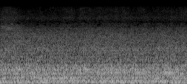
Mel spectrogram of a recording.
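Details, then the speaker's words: ILG B-30 blower at 250 V with the restriction plate fully removed, drawing about 3.4–3.5 A, still within motor spec: loud, steady rushing roar of air. Running wide open without the back pressure it is designed for. "there's definitely some air moving here it has no problem moving air at all but now as i said before these aren't designed to run wide open like this without any back pressure"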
